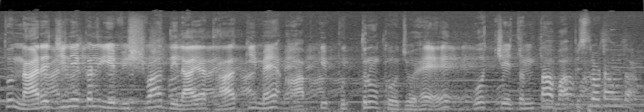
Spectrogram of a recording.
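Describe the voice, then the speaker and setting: A man's voice: high-pitched, animated, normal speed. A male Bhagavata katha preacher giving a devotional sermon to a seated audience, jovial and teasing as he commands them to chant and sit still. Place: religious gathering before a seated audience. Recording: live recording with loud devotional music.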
